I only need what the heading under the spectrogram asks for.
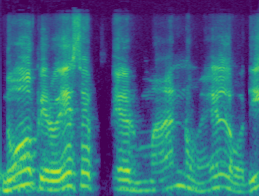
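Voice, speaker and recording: Lively intonation runs through this man's speech. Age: 60s. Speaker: pastor. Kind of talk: sermon. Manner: repetitive emphatic.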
